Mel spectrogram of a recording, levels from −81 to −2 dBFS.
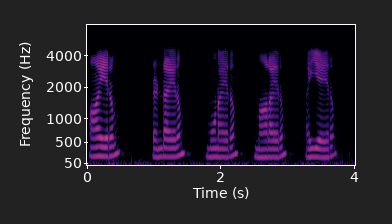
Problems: low volume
